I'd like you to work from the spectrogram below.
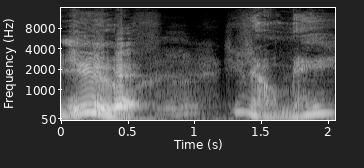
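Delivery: slow, swooping, drawn-out politician voice, pitched way up. Retelling Biden talking to the camera in a tough moment: imitating Biden. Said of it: "he's like".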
